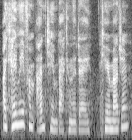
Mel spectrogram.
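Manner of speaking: ordinary delivery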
